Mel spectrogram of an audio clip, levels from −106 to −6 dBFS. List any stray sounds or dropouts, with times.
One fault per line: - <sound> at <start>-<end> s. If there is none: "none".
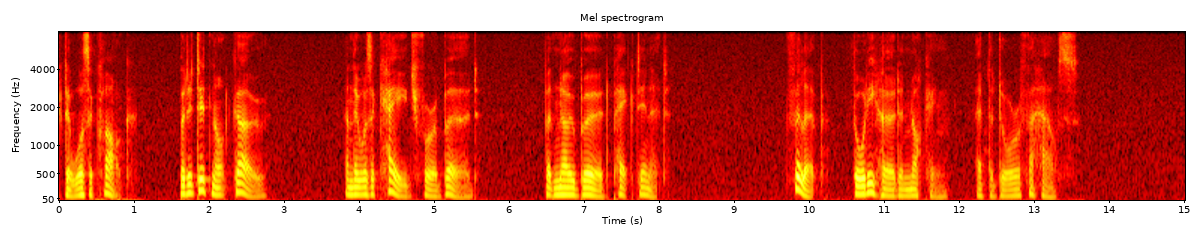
none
